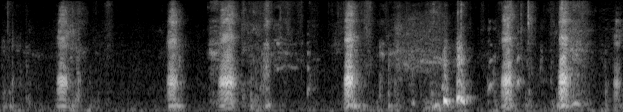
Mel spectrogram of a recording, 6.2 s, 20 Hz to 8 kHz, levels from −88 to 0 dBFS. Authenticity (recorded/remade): remade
